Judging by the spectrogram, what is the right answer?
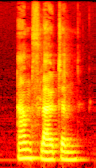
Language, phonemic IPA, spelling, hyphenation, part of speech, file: Dutch, /ˈaːnˌflœy̯.tə(n)/, aanfluiten, aan‧flui‧ten, verb, Nl-aanfluiten.ogg
- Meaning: to mock, to insult, to jeer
